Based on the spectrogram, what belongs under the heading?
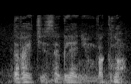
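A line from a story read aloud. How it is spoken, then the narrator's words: Whisper. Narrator (Russian): прошептал Клаус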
